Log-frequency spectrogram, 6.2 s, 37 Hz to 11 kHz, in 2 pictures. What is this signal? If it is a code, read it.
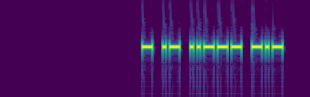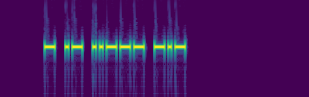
Morse code, heard as a keyed tone, about 36 wpm, 700 Hz. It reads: TA2K TA2K
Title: DXCC-100 Call Signs - 4 Characters - Repeated 2x - 35wpm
